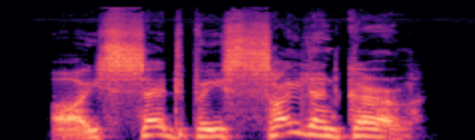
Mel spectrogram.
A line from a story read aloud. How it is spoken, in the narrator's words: Angus growled through clenched teeth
